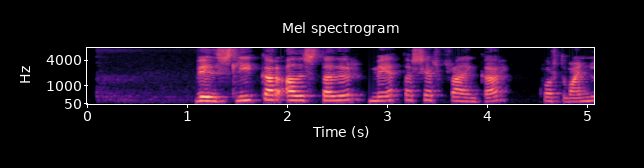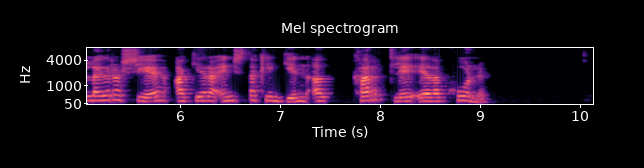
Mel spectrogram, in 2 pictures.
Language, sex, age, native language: Icelandic, female, 40-49, Icelandic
